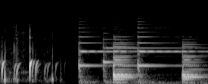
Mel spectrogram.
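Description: Cartoon bubble sound effects: a quick run of short rising plops that stops just over half a second in. After a brief gap, bright keyboard music starts with repeated chords.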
